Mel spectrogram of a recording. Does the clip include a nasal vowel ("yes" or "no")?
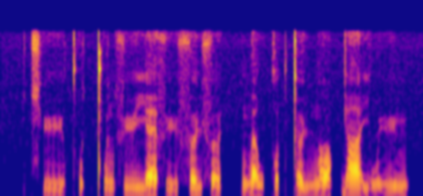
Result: no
